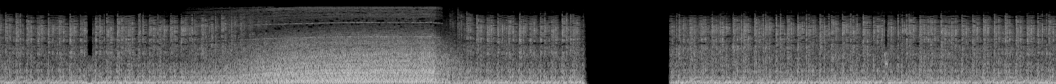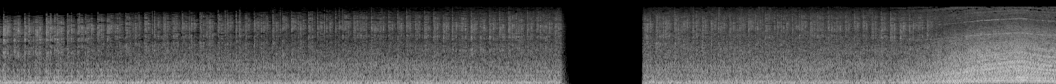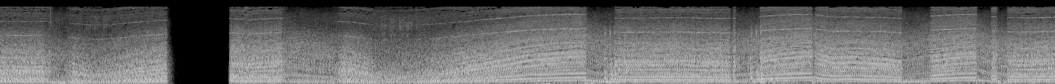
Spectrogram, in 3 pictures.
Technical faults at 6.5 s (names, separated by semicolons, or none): long network dropout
